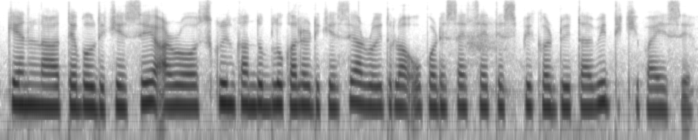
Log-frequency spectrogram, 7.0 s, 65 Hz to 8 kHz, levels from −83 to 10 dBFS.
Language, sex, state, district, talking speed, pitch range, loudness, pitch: Nagamese, female, Nagaland, Dimapur, 230 wpm, 205-215 Hz, -14 LUFS, 210 Hz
